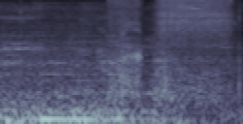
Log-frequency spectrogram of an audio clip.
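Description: A man breathing hard while doing a row on TRX suspension straps: a low strained hum through the pull, then his breath hissing out through the mouth in two pushes from about a second in.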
